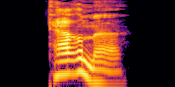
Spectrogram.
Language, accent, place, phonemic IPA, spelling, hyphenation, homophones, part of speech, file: German, Germany, Berlin, /ˈtɛʁmə/, Therme, Ther‧me, Terme, noun, De-Therme.ogg
- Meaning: 1. thermal spring, thermae 2. spa, day spa (complex with saunas, hot baths, etc.) 3. short for Kombitherme (“boiler that produces hot water for both kitchen/bathroom use and heating”)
